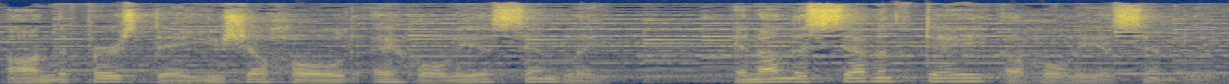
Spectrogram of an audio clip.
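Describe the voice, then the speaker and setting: A man's voice: low voice, animated, moderate pace, music in the background. A man playing God in a dramatized scripture reading, solemn and authoritative as he declares commands. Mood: solemn, commanding. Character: God speaking laws, solemn commanding male deity.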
